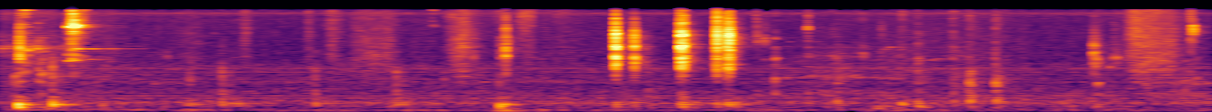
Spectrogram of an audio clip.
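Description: Scattered light clicks and taps of a brass mortise lock cylinder and a screwdriver being handled, with a quick cluster of clicks around the middle and a few more near the end.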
